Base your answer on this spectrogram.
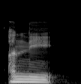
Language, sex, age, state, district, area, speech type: Manipuri, male, 18-30, Manipur, Kakching, rural, read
